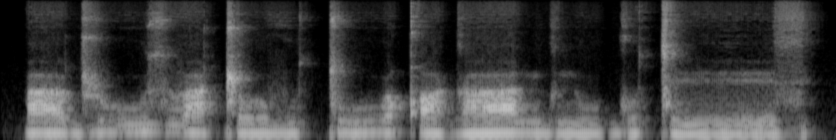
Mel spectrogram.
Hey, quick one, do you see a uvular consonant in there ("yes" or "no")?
yes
